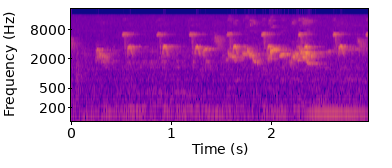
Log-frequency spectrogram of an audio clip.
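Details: Red-whiskered bulbul calling as a trapping decoy, 16 October 2016: spaced chirps building into a busier warble toward the end, alongside a steady high ticking and a low hum.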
